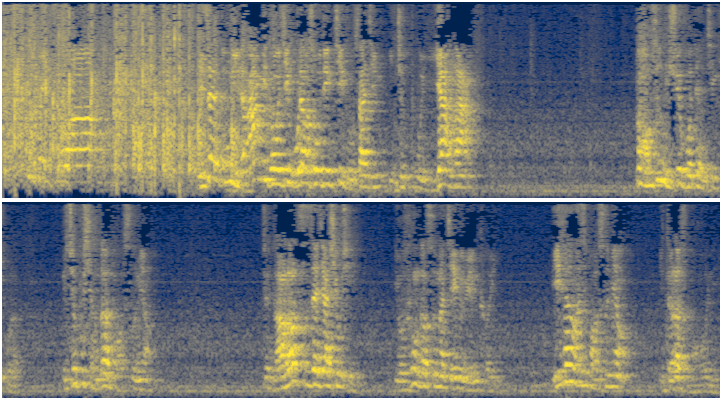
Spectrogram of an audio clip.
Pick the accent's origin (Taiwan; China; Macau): Taiwan; 我们来自台湾，我们非常的希望台湾是一个福地啊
